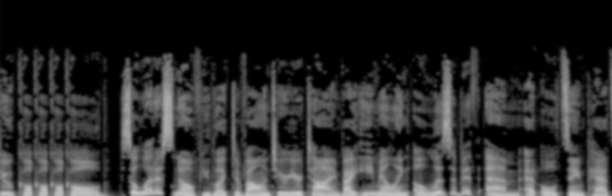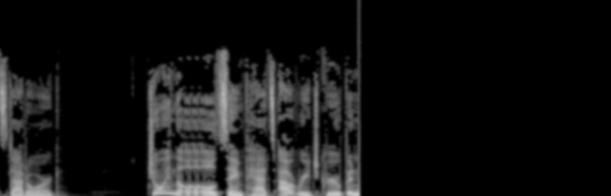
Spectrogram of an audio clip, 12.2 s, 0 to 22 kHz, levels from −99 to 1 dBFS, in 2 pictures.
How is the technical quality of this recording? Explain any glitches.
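The recording has clear technical problems. Coding damage runs through the whole clip, two stutters occur, and the sound drops out completely near the end.

MP3 compression is audible throughout. The speech sounds watery and swirly, with metallic chirps on s sounds and smeared onsets. The likely cause is a low bitrate, around 64 kbps. At that rate the encoder cuts the treble and lets weak frequency detail flicker between frames.

Repeated frames cause stutters at 0.30 to 0.77 s and 8.01 to 8.17 s. In the first, a block of about 157 ms plays three extra times. In the second, a 78 ms block repeats twice. Together the repeats add about 0.63 s.

An audio dropout to silence begins at 9.71 s and lasts to the end. The sound cuts off mid-flow into silence, with no room tone at all. The likely cause is a lost input, while recording continued writing silence.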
